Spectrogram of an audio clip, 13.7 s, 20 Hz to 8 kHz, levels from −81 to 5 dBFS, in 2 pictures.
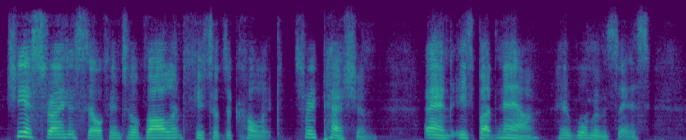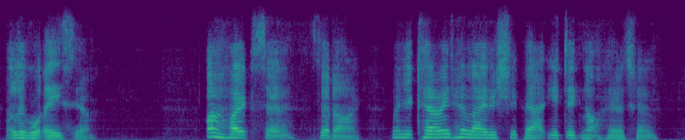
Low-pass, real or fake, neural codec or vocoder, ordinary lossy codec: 7.2 kHz; fake; codec, 24 kHz, 1 kbps, SNAC; Opus, 32 kbps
